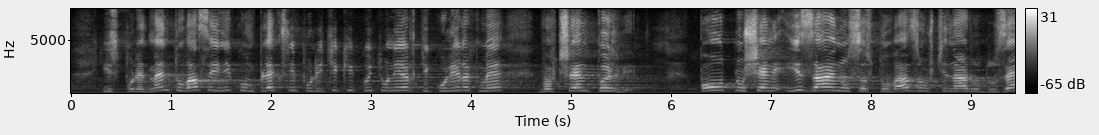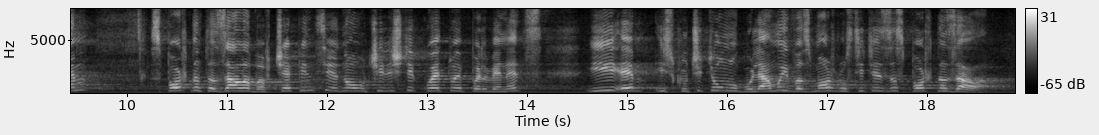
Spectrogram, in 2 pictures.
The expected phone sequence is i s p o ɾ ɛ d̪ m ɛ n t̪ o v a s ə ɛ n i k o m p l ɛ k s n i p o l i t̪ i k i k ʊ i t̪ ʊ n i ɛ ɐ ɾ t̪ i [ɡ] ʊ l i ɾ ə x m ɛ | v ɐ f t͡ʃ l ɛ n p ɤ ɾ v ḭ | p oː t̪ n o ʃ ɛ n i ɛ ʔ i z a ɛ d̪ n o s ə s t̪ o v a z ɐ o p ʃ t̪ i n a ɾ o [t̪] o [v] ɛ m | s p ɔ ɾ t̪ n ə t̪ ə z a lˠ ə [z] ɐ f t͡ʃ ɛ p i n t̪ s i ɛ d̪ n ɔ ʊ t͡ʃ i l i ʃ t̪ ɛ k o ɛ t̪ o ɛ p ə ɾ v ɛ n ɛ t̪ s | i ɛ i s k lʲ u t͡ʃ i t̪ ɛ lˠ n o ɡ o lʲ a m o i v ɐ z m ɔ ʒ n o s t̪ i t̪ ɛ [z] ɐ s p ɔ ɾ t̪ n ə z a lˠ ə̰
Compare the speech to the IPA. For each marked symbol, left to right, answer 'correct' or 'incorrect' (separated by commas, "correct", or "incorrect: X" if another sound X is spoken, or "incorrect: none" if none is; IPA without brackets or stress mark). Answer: incorrect: k, incorrect: d̪, incorrect: z, incorrect: v, correct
